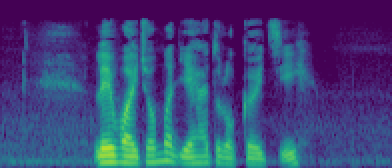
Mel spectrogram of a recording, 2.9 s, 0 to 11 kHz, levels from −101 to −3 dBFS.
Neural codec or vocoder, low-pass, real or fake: none; 7.2 kHz; real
